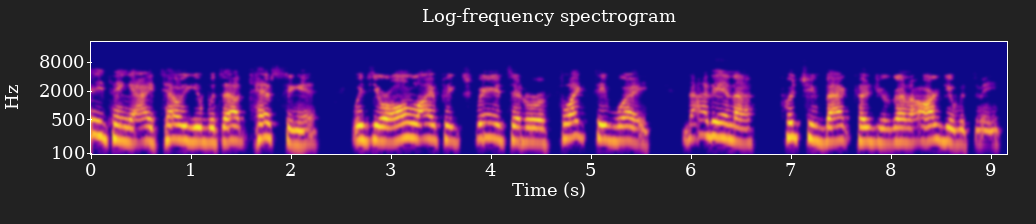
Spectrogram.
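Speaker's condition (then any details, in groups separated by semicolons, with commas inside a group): ALS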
